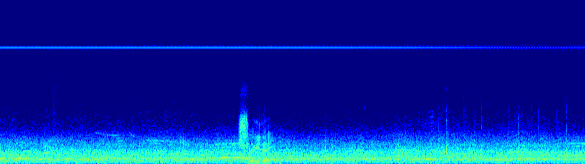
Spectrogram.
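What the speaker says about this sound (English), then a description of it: "The ground is humming now as the crowd debate that" A packed football stadium crowd at an Everton versus Liverpool match murmurs and hums steadily at a distance, with a commentator speaking over the constant background noise.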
